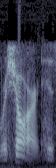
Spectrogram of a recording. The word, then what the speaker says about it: Richard: And then Mark actually pronounces his last name Richard. His people come from Louisiana, and that's the way you say it.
